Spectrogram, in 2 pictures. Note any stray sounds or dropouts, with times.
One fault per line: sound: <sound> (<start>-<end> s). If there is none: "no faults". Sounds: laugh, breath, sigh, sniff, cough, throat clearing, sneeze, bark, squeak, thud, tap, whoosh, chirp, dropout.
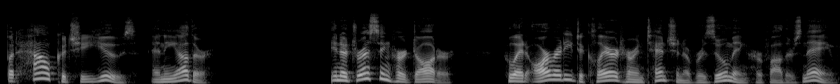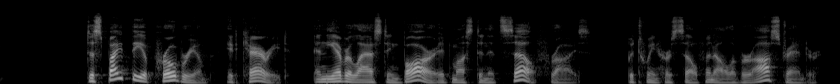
no faults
